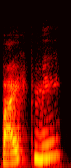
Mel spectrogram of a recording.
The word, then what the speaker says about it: biteme: I was interested in this strange word like bite bite bite bite and then Google eventually delivered that it it's pronounced bite me and it's an invention of Jordans like for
